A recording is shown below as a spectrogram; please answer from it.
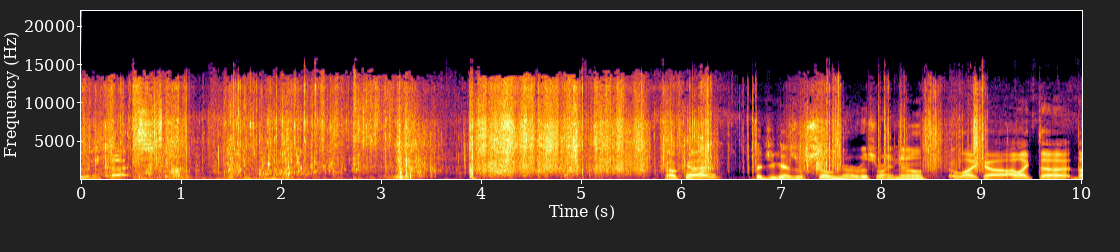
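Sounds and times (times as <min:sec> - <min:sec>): water splashing and sloshing: 0:00.1 - 0:05.8.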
